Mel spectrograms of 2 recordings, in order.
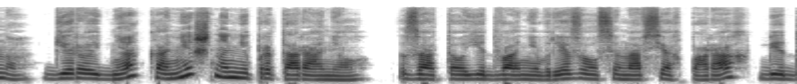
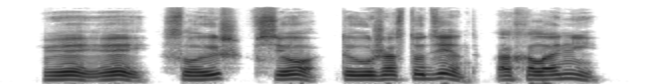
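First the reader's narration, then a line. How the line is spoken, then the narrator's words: Troll's booming rumble. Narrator (Russian): прогудел тролль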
